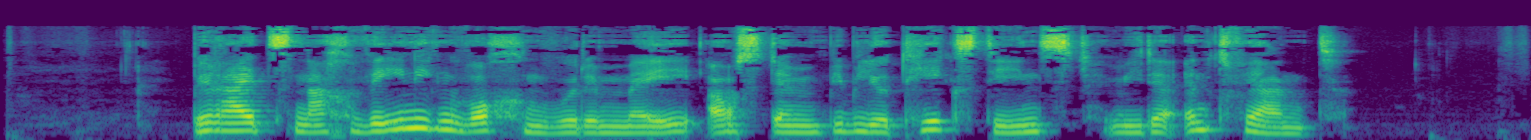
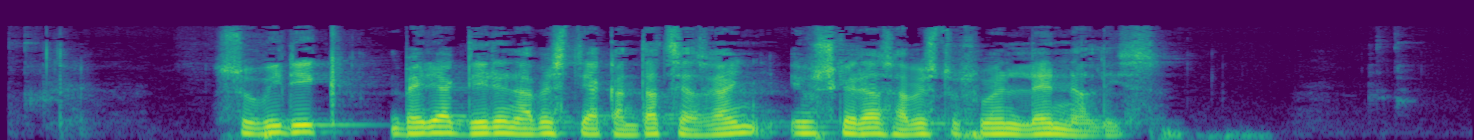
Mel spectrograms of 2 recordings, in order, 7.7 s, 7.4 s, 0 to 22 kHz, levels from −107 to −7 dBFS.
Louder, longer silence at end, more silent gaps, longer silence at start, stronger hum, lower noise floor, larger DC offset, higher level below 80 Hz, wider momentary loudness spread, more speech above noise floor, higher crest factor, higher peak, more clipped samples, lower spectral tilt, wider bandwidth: about the same, -21 LUFS vs -22 LUFS; second, 1 s vs 1.5 s; neither; second, 0.95 s vs 1.1 s; neither; second, -71 dBFS vs -77 dBFS; neither; second, -68 dBFS vs -50 dBFS; about the same, 14 LU vs 13 LU; second, 48 dB vs 56 dB; first, 24 dB vs 18 dB; first, 0 dBFS vs -6 dBFS; neither; second, -2.5 dB/octave vs -6 dB/octave; about the same, 11.5 kHz vs 11.5 kHz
